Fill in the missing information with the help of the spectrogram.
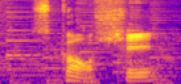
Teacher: Skoshi, a little. Accent on the ko. The u of is barely heard if at all because it's between upper's consonants.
